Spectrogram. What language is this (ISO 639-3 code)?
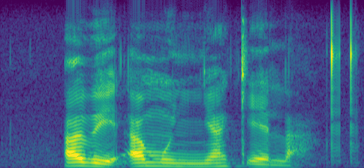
nso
